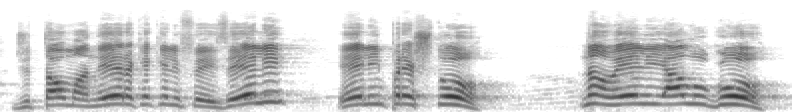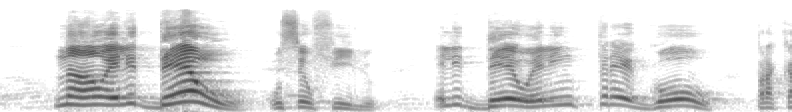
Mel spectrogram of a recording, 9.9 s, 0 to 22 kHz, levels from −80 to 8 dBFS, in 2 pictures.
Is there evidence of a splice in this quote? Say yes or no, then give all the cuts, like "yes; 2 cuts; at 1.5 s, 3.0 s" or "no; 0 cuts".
no; 0 cuts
